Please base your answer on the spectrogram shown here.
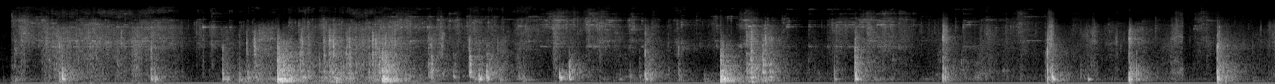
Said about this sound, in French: prend des clés de la poche de sa gabardine et va ouvrir la porte d'un vieil immeuble.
